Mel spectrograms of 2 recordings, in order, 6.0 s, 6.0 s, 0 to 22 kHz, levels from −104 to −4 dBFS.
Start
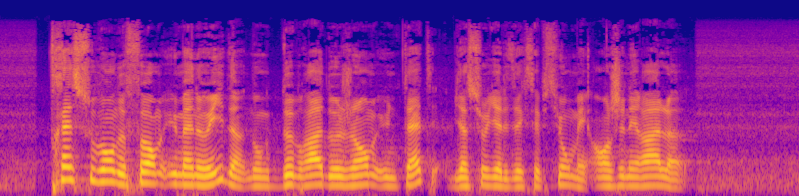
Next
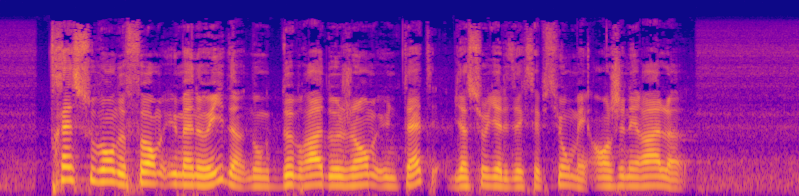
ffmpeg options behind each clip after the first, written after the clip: -af "highshelf=f=11k:g=8,volume=-3dB"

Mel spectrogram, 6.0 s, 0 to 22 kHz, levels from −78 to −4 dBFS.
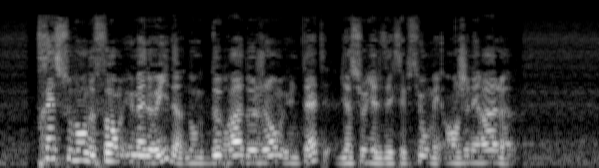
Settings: -af "afftfilt=real='re*1.73*eq(mod(b,3),0)':imag='im*1.73*eq(mod(b,3),0)':win_size=2048:overlap=0.75,volume=1dB"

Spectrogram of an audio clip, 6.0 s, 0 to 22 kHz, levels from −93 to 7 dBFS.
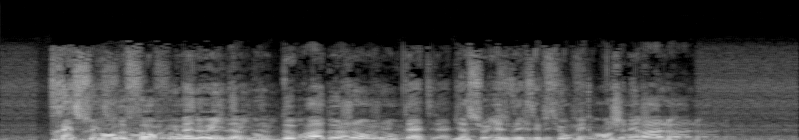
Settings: -af "aecho=1:1:213|426|639:0.266|0.0639|0.0153,volume=5.5dB"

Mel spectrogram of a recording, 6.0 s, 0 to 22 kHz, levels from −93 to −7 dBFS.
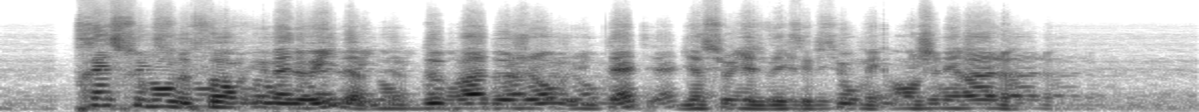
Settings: -af "adynamicsmooth=sensitivity=5:basefreq=2.8k,volume=-6dB"

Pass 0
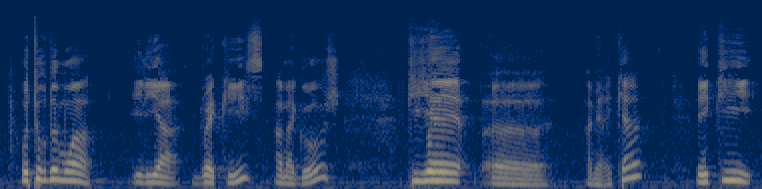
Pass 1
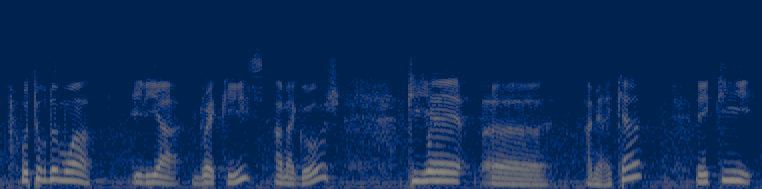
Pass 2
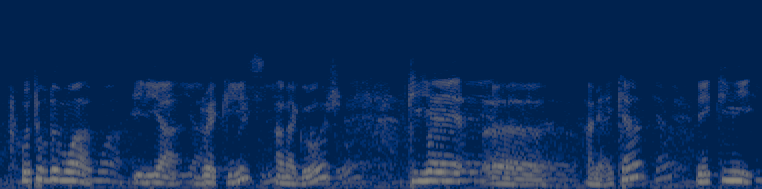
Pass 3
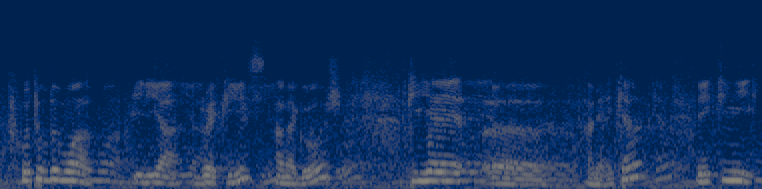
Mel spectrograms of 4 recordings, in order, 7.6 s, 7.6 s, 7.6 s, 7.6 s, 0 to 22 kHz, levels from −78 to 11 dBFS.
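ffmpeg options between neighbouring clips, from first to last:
-af "lowpass=2.3k,acompressor=threshold=-43dB:ratio=2,volume=3dB"
-af "flanger=delay=22.5:depth=4.2:speed=2.1,aecho=1:1:332:0.178,volume=1dB"
-af "aeval=exprs='val(0)+0.5*0.00422*sgn(val(0))':c=same,volume=-1dB"

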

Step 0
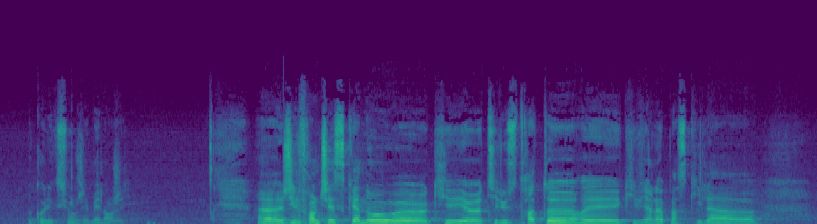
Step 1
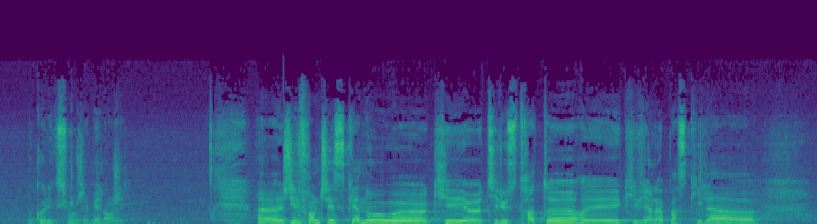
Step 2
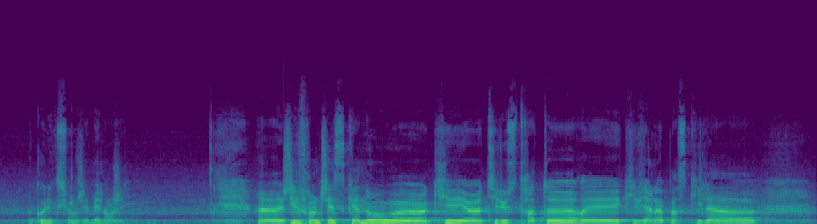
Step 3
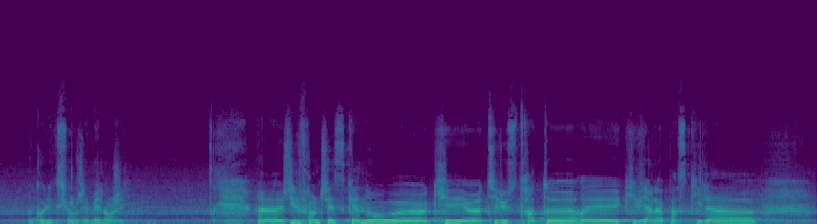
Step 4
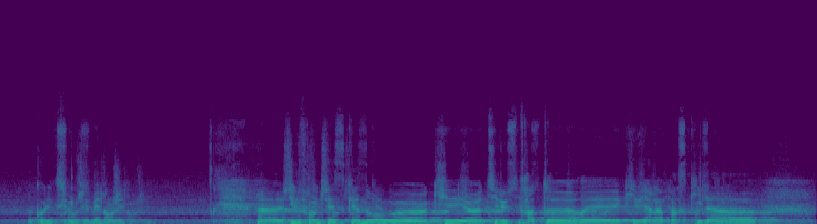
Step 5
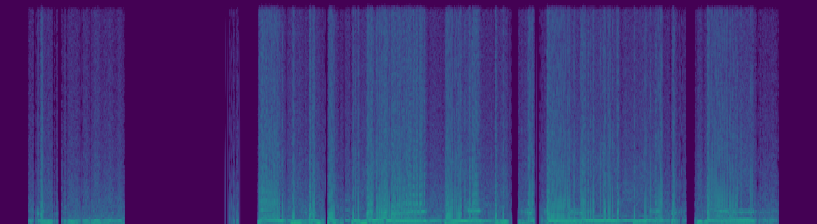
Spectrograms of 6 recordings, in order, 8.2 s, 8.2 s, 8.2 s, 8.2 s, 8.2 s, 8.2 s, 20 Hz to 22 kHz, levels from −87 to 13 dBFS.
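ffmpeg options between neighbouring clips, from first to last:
-filter_complex "[0:a]lowshelf=f=140:g=-7,asplit=2[a][b];[b]acompressor=threshold=-29dB:ratio=6,volume=2.5dB[c];[a][c]amix=inputs=2:normalize=0,alimiter=level_in=11.5dB:limit=-1dB:release=50:level=0:latency=1,volume=-5dB"
-af "firequalizer=gain_entry='entry(140,0);entry(220,14);entry(490,11);entry(720,-15);entry(1200,14);entry(1900,5);entry(6700,-16)':delay=0.05:min_phase=1,volume=-7.5dB"
-af "acompressor=threshold=-19dB:ratio=2.5,volume=-4.5dB"
-af "aecho=1:1:233:0.299,volume=-8dB"
-af "afwtdn=0.0158,acrusher=bits=6:mix=0:aa=0.000001,aeval=exprs='(mod(18.8*val(0)+1,2)-1)/18.8':c=same"

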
